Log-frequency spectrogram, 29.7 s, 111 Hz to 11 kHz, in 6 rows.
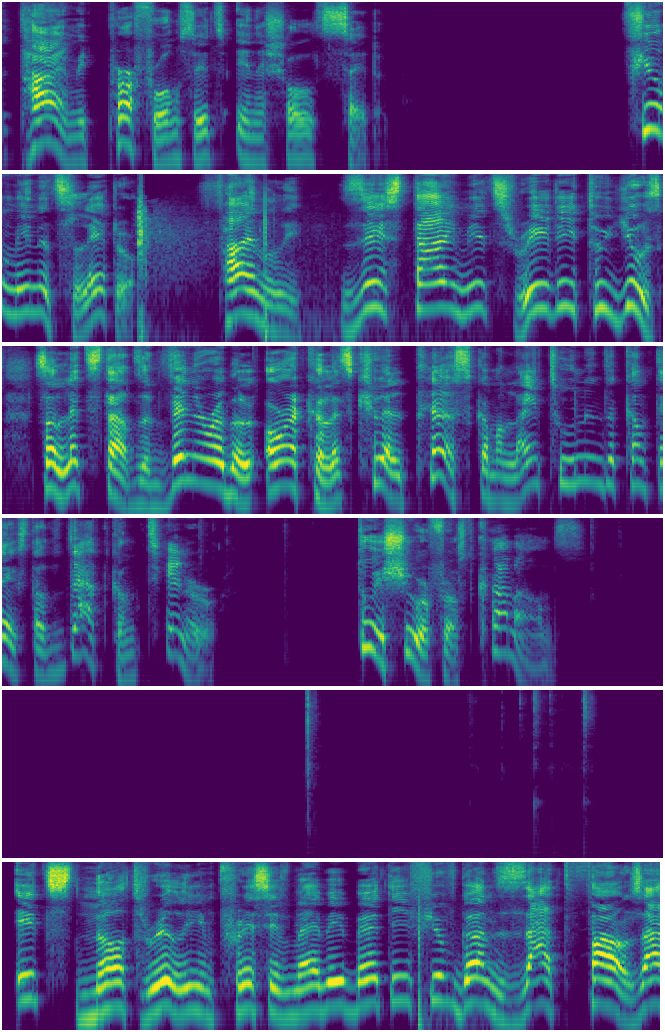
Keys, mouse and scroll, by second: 10.9 ctrl+c, 11.2-20.0 typing, 22.3 KP_Enter, 23.1-24.6 typing.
